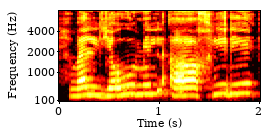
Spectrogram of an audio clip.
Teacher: را جو ہے یہ زیر کی وجہ سے باریک پڑے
